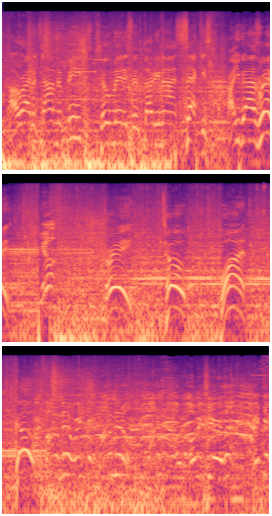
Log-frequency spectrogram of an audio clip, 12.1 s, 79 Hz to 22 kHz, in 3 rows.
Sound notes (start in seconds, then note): 2.6 digital beeping; 9.3 other contestants shouting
